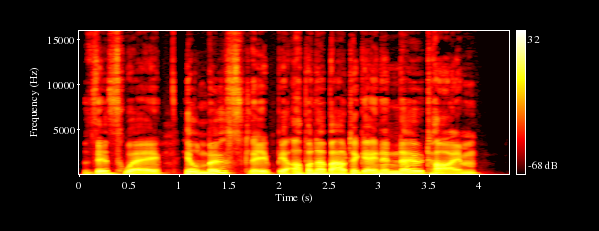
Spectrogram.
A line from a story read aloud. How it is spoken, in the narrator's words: he added brightly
